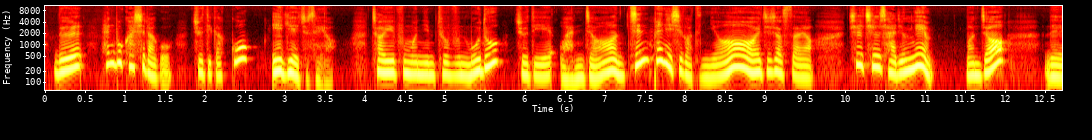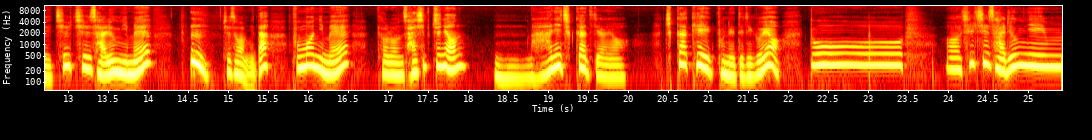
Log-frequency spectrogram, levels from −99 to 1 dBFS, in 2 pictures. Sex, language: female, Korean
